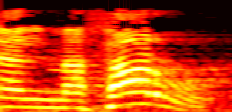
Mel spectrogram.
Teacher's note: أقول أين المفر، هكذا المفر، الراء مشددة، النبر اللي في الراء مش المفر. يقول الإنسان يومئذ أين المفر.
